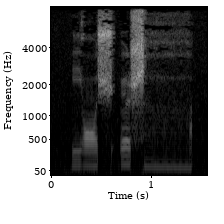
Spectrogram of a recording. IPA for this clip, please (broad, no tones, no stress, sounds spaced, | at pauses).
j ɔ ʃ ʔ ʏ ʂ a̤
